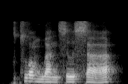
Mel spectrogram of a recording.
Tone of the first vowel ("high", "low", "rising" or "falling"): falling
